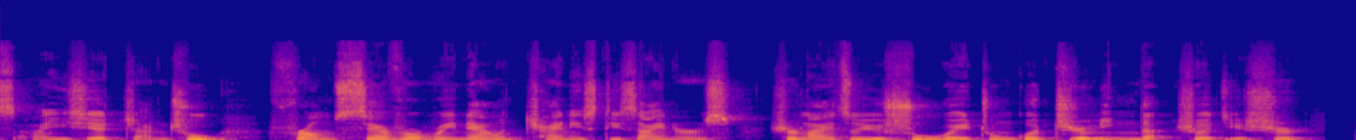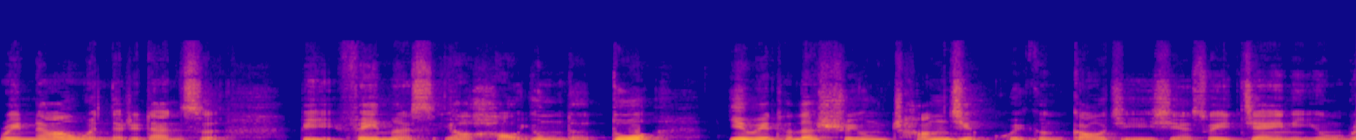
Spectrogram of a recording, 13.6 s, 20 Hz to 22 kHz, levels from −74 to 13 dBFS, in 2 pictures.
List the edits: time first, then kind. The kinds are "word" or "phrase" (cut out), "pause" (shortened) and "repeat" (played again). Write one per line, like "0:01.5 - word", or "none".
none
